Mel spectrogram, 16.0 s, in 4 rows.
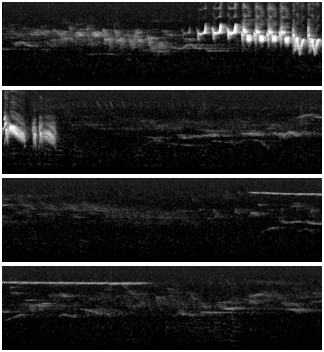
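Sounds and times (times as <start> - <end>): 
Common chaffinch Fringilla coelebs song: 0.0 - 15.9.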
